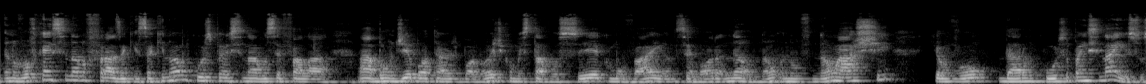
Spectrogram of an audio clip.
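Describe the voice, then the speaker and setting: A man's voice: medium pitch, far from the mic. Brazilian male teacher in an echoey room. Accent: Brazilian Portuguese. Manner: tags nearly every phrase with a checking "tá?"; chatty, corrective explaining. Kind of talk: online language lesson. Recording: roomy echo.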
